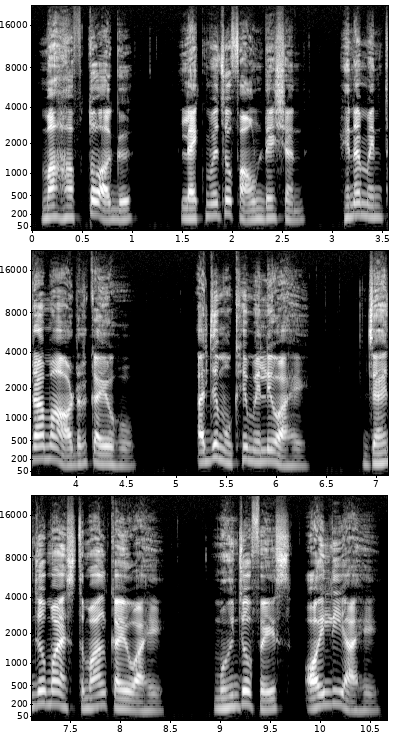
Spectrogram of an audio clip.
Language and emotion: Sindhi, neutral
